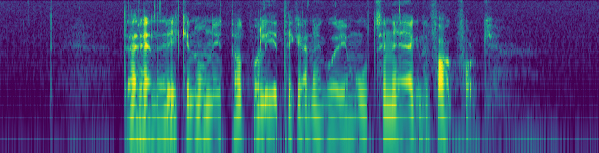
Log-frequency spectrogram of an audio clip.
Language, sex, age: Norwegian, male, 29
